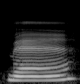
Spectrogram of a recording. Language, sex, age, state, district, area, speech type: Punjabi, female, 60+, Punjab, Fazilka, rural, read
